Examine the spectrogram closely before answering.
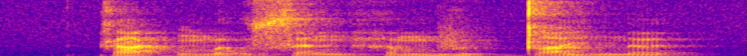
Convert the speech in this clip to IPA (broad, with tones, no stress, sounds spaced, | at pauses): k a˨˩ k̚ m ə˨˩ w s ə˨˩ n h ə˨˦ m v ɨ˨˩ p̚ t̪ a˨˩ j n ə˨˩ t̚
